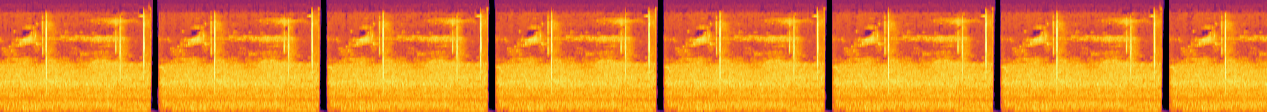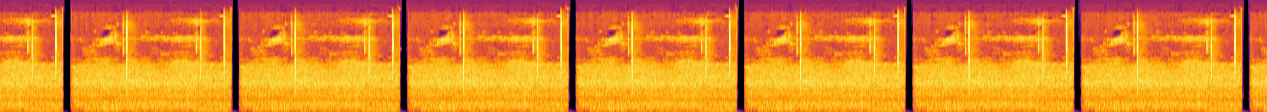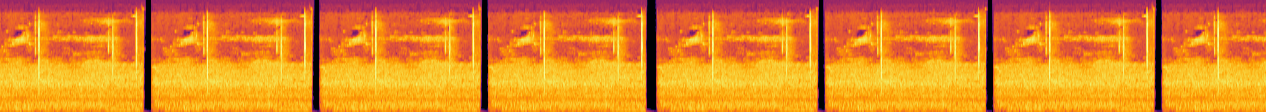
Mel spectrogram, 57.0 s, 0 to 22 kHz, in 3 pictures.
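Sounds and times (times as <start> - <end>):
outdoor background noise: 0.0 - 57.0.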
